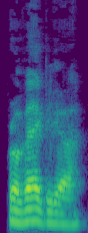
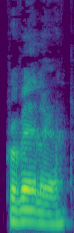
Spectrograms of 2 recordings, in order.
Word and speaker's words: Poveglia: Poveglia. No, the G is silent. Poveglia. Poveglia.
